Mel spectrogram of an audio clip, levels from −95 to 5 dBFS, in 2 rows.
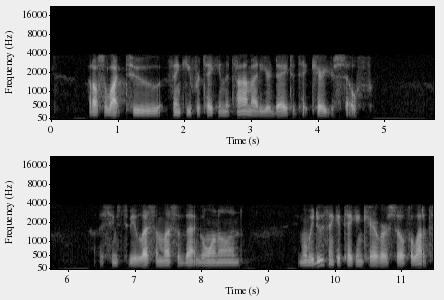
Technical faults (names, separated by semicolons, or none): none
